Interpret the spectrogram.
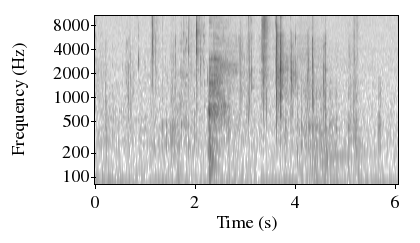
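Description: Close-miked chewing of tteokbokki rice cakes and fish cake, with wet mouth sounds and scattered sharp clicks. A short hiss comes a little over two seconds in, and a quick run of clicks a second later.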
